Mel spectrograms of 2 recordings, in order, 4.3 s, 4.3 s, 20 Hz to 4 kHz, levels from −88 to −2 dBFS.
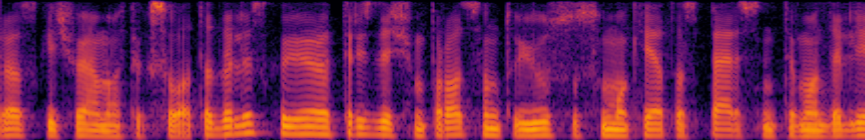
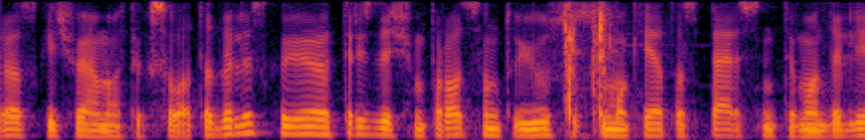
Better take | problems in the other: first | background sound (Camera); 7 dB below the speech

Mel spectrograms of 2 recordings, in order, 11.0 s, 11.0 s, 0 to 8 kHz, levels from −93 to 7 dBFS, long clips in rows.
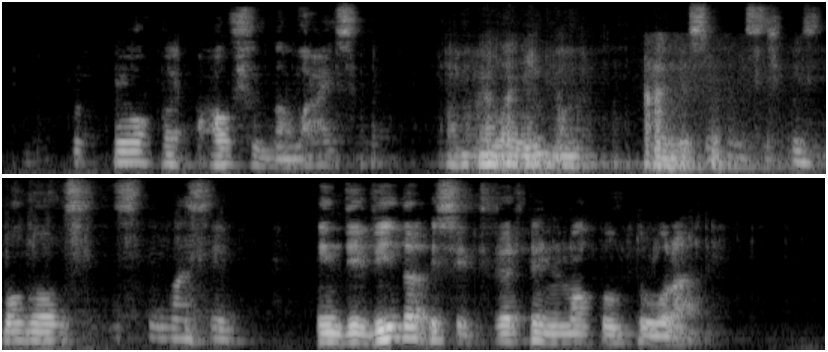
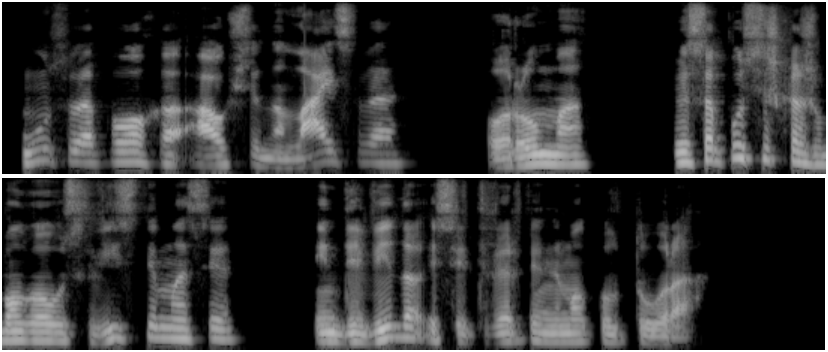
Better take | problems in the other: second | noise reduction (neural mask model DeepFilterNet 3)

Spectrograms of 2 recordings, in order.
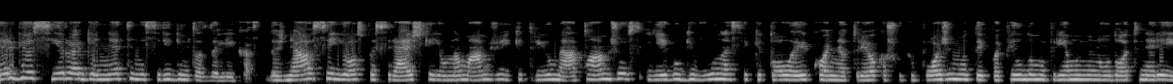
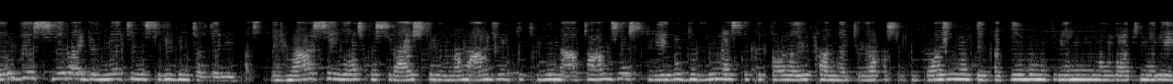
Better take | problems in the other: first | noise reduction (neural separator model SepFormer DNS4)

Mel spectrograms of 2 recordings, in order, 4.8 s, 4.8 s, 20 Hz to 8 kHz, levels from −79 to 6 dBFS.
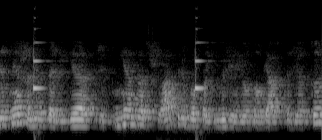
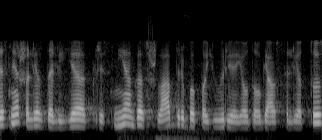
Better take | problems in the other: second | background sound (Piano); 5 dB below the speech // room echo; dies away in 0.7 s

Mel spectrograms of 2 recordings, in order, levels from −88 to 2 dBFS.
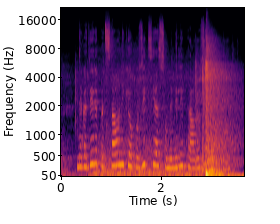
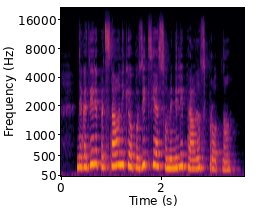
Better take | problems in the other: second | background sound (Slam); 4 dB above the speech

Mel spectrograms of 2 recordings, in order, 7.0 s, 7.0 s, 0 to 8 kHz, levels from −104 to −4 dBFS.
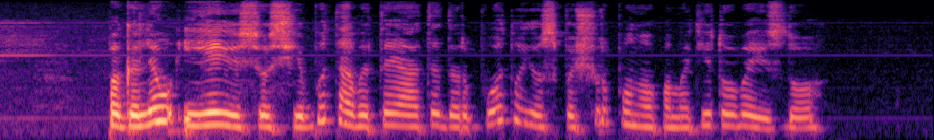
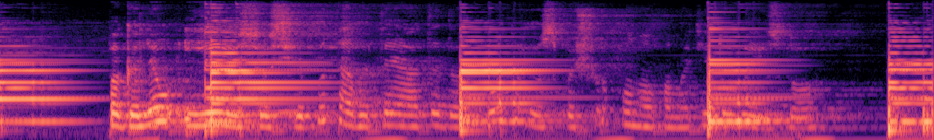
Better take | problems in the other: first | background sound (Thump, thud); 4 dB above the speech // room echo; dies away in 1.8 s

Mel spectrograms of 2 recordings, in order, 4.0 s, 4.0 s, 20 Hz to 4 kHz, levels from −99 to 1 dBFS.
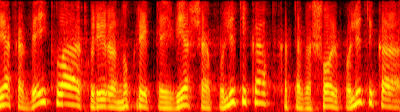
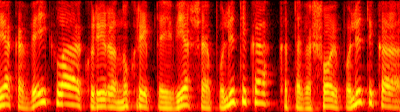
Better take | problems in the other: second | noise reduction (neural separator model SepFormer DNS4)

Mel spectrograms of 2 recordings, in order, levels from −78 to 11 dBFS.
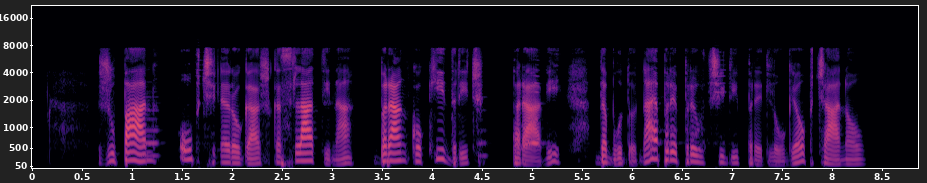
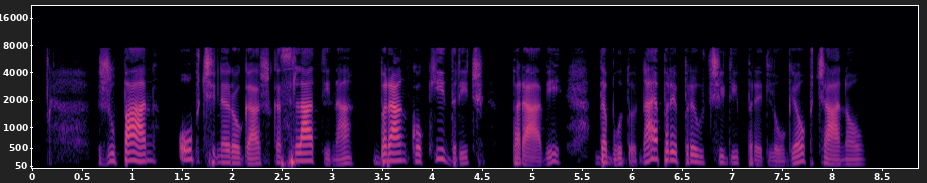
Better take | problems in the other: second | noise reduction (neural mask model DeepFilterNet 3)

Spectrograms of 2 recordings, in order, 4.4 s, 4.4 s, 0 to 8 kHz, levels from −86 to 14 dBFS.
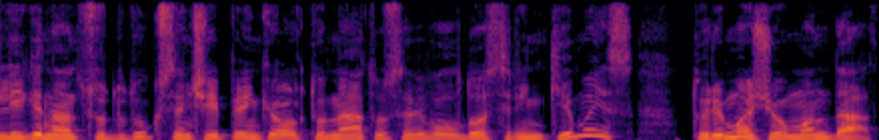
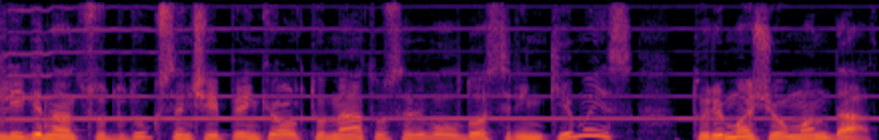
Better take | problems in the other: first | background sound (Bowed string instrument); 17 dB below the speech

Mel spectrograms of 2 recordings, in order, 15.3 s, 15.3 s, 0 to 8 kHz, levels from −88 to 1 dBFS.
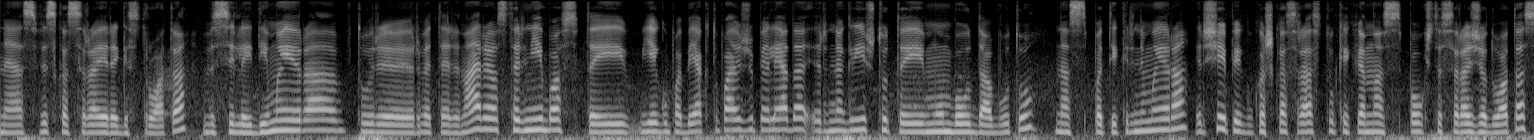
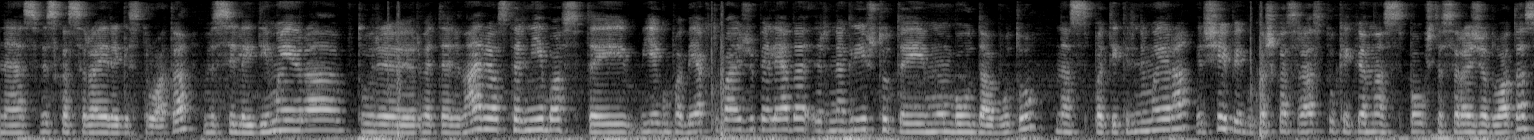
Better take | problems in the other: first | background sound (Slam / Wood); 17 dB below the speech // room echo; dies away in 0.3 s

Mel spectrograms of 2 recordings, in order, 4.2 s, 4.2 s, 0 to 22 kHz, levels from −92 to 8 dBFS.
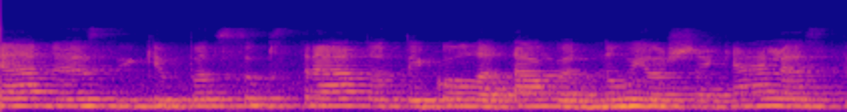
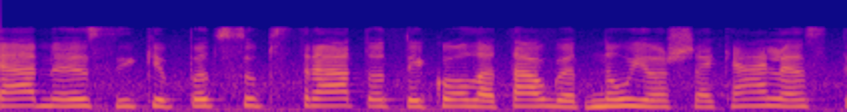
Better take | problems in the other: second | room echo; dies away in 0.8 s

